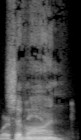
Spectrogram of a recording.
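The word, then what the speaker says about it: Siohvaughn: Siobhan. It's Siobhan. Yeah, it's Siobhan. – Oh, it's Siobhan, but it's spelled different. – It's spelled real Chicago, but it's Siobhan.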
